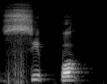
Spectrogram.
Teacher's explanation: a palavra Cipó ela é uma palavra oxítona última sílaba tônica terminado em ó letra ó com som aberto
